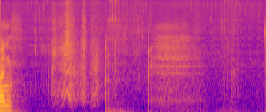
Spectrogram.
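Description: Zipper of a knife pouch being drawn open, a short rasp, with light handling noise and a soft knock before it as the pouch is handled.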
